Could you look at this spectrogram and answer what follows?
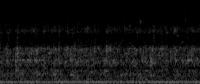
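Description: Water rushing and gurgling as it drains through a siphon out of an IBC tank, with a steady turbulent flow and a low pump hum underneath.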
